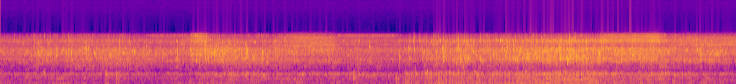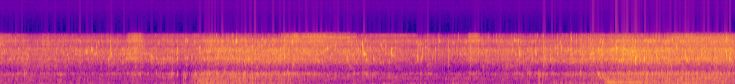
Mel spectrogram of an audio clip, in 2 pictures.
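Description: Underwater sound of a scuba diver breathing through a regulator: exhaled bubbles burble out in about four surges of a few seconds each, spaced several seconds apart, over a steady watery rush.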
